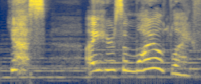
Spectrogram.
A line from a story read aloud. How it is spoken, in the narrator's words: June said cheerfully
